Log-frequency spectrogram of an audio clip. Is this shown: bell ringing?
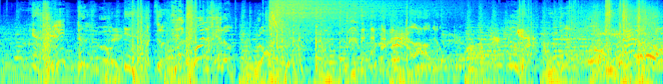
no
